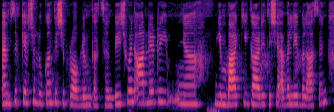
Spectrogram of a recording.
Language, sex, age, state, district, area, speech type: Kashmiri, female, 18-30, Jammu and Kashmir, Anantnag, rural, spontaneous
